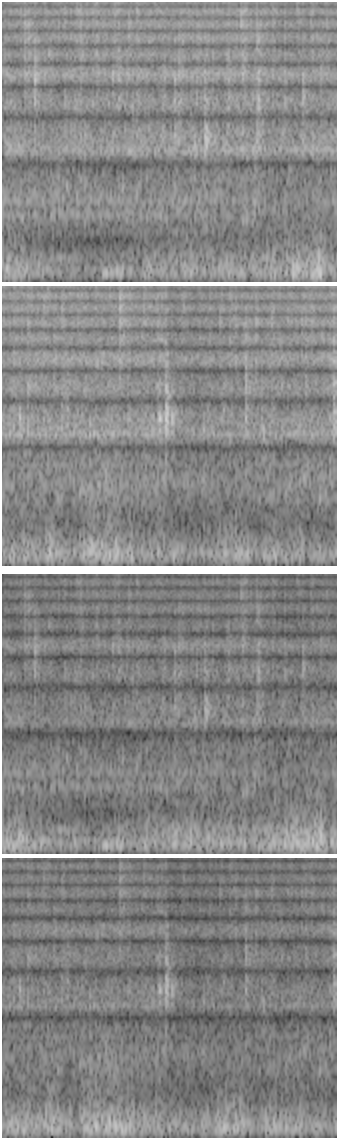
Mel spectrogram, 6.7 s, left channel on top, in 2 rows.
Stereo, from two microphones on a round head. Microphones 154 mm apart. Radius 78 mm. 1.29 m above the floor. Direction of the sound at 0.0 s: 55° left (ahead or behind).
